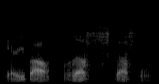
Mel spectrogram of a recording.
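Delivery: whispered in disgust. Real, not acted. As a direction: breathe it out, grossed out. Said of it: "I'm grossed out right now".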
